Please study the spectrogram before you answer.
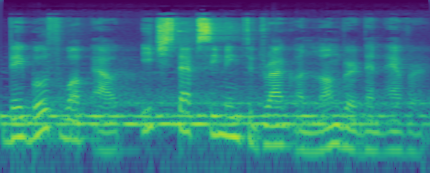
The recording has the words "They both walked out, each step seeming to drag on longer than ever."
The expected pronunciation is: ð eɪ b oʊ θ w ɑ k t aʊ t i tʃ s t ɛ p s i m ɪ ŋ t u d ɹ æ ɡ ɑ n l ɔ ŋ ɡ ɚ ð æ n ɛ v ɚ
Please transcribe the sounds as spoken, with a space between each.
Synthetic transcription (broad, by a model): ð eɪ b oʊ θ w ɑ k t aʊ t i tʃ s t ɛ p s i m ɪ ŋ t u d ɹ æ ɡ ɑ n l ɔ ŋ ɡ ɚ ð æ n ɛ v ɚ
